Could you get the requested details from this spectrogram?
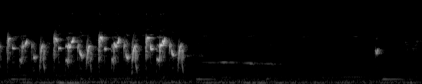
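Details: Fast, jumbled warbling from a gacor sooty-headed bulbul, used to set lazy bulbuls singing: nearly two seconds of tumbling bright chatter, then quiet except a single short note.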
